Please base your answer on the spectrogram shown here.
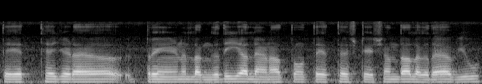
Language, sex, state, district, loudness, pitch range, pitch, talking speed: Punjabi, male, Punjab, Kapurthala, -15 LUFS, 115-120 Hz, 120 Hz, 200 wpm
